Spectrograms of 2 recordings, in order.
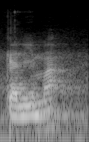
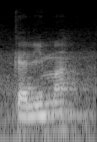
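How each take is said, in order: Both takes have the same delivery.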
